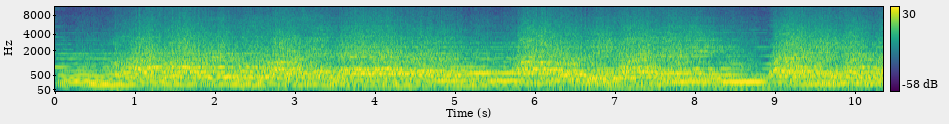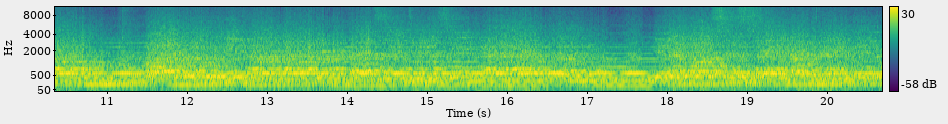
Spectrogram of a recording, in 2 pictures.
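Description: A church choir sings liturgical music over long, steady held chords from an accompanying instrument.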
